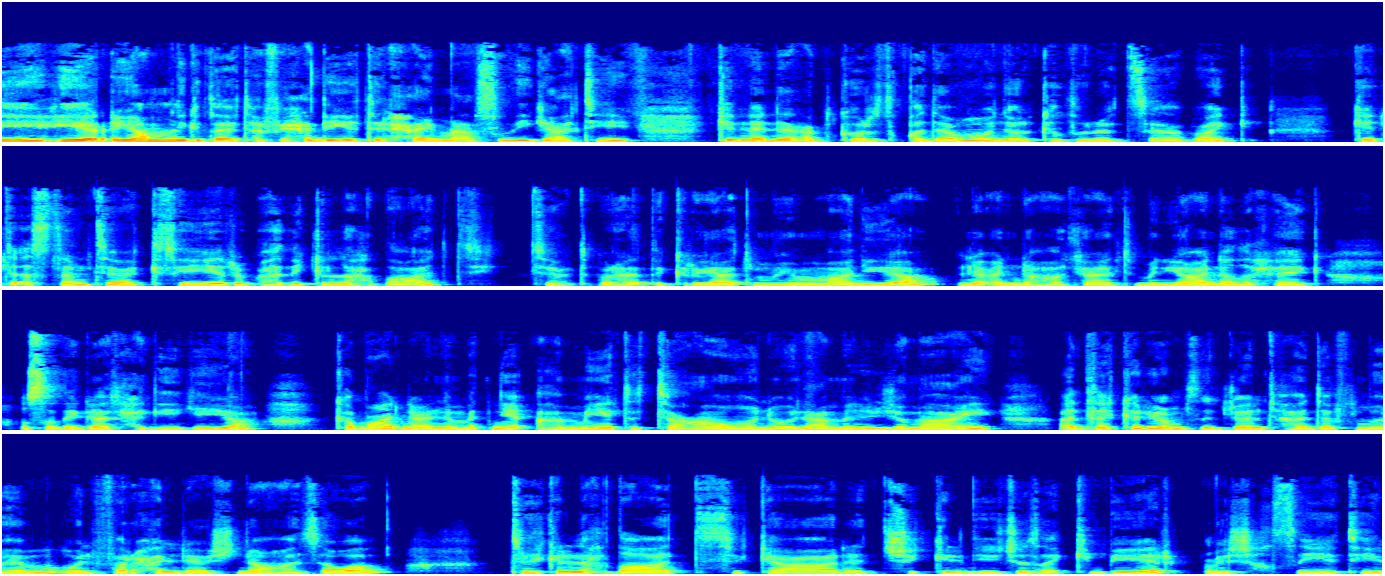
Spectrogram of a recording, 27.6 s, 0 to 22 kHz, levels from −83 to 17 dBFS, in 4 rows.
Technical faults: microphone overload; microphone volume stepped down

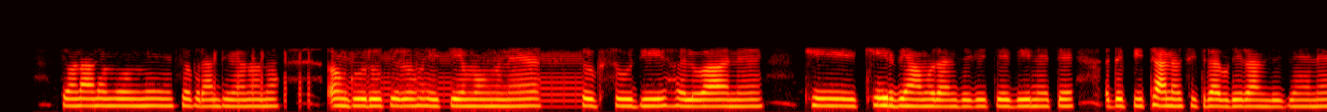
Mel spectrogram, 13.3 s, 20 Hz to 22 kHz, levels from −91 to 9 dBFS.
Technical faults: GSM signalling bursts; GSM phone buzz; AMR bit errors

